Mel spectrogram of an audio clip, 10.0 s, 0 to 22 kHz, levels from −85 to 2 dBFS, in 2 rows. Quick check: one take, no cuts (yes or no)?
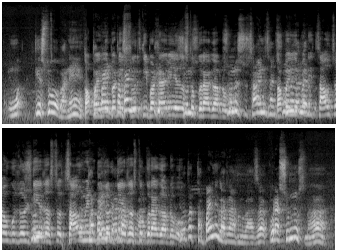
yes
